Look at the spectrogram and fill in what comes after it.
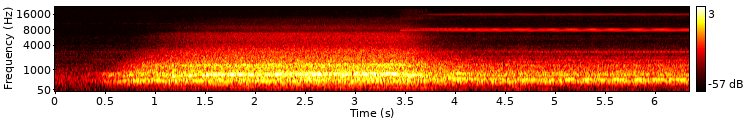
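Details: Alta Labs S48-POE network switch with its stock fans, before the swap to Noctua NF-A4x20 FLX fans: a loud, steady airy whoosh with a faint tone rises within a second, holds, then eases; the fans are noisy in a quiet room.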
